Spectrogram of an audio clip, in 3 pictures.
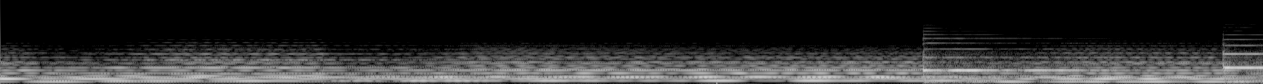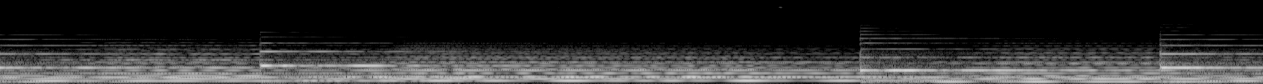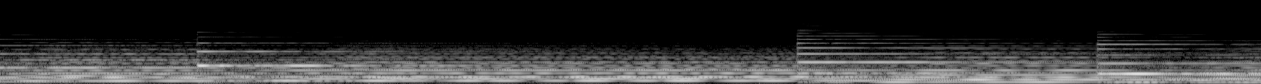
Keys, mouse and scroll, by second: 1.7 ctrl+z, 2.3 ctrl+z, 4.9 alt+e, 9.3 click, 9.6 scroll down 3, 9.7 middle click, 10.2 scroll up 2, 10.6 middle click, 11.4 scroll up 3, 11.8-13.2 middle drag, 13.2-13.7 scroll down 4, 13.7 middle click, 14.2 scroll up 3, 14.7 middle click, 15.6-16.9 drag, 17.2 scroll down 2, 17.3 middle click, 17.9 scroll up 2, 18.5 scroll down 2, 18.7-19.7 middle drag, 19.7 scroll up 2, 20.7-22.2 drag, 22.2 scroll up 2, 22.6 scroll down 1, 22.9 middle click, 23.6 scroll up 1, 24.4 click, 25.6 click, 27.9 click, 28.7 alt+click, 31.1 ctrl+b, 35.9 alt+e.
